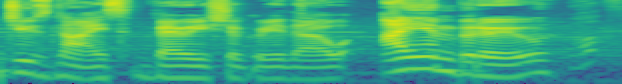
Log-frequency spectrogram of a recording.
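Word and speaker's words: Irn-Bru: Iron Brew. And you kind of have to pronounce it like that. Iron Brew.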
